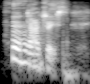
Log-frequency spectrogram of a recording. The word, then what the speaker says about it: Dotrice: who's played by Dotrice, I think is that how you pronounce his name. – Yeah, Dotrice. Yeah, 133 credits.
